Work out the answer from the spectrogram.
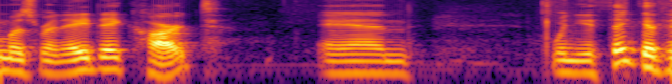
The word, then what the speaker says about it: Descartes: to spell descartes oh like d-a-y-k-a-r-t that's all right descartes no because it's not english and so what it is is it's des cartes and you say descartes all right so that's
